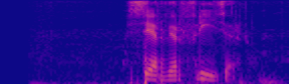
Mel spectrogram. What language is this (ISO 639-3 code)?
rus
